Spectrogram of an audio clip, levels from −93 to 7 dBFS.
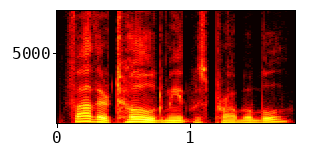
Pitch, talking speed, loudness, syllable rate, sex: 135 Hz, 200 wpm, -17 LUFS, 5.3 syllables/s, male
